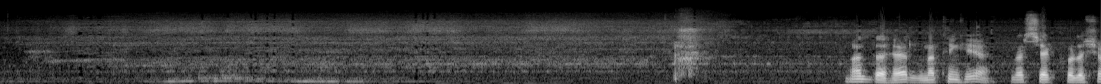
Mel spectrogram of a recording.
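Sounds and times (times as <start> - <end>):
small fan whirring: 0.0 - 11.0.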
